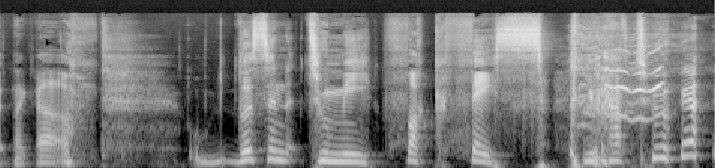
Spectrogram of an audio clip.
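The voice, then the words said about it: John Malkovich impression, his cadence. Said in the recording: “John Malkovich ... I did practice a Malkovich before. It's not gonna do great now because I was still workshopping it, but it's not the voice, it's the cadence that he speaks”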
